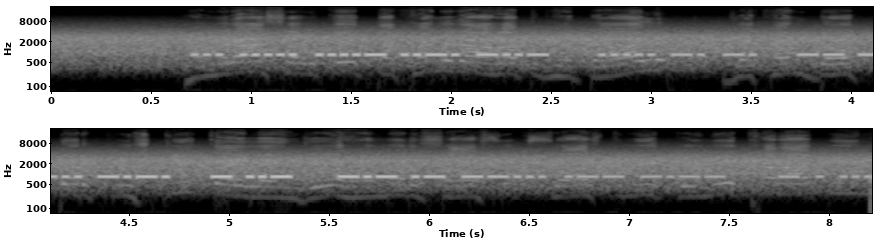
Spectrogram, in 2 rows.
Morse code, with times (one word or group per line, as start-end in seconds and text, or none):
0.7-2.5 S54FX
2.8-3.5 5NN
3.7-4.7 MDC
4.9-5.3 TU
5.6-7.5 KA7WY
7.8-8.2 …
